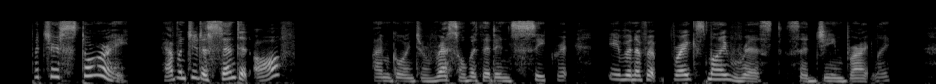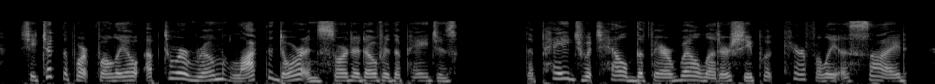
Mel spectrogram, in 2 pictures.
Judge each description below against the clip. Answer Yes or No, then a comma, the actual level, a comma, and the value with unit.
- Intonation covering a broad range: Yes, wide, 5.9 semitones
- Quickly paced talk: No, average, 170 wpm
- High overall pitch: No, medium, 180 Hz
